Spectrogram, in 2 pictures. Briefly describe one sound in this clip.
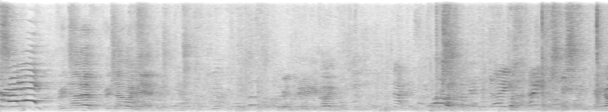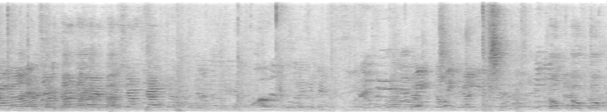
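A small crowd of spectators calls out.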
